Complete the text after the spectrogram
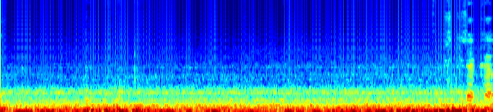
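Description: A bus rumbles past close by.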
